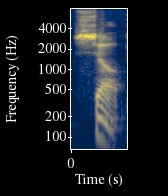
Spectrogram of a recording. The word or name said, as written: shop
